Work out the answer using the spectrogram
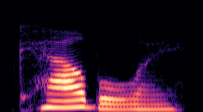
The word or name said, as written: cowboy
